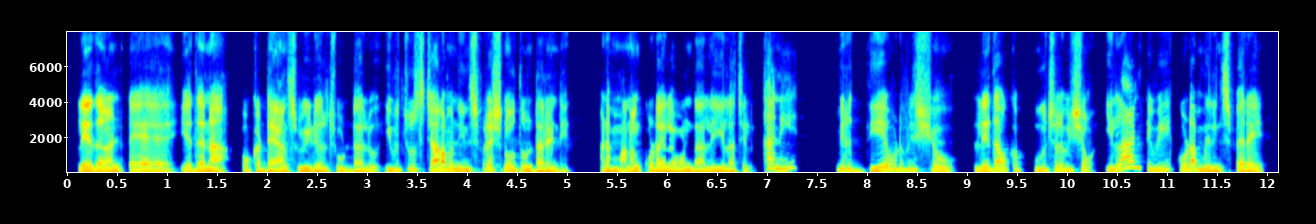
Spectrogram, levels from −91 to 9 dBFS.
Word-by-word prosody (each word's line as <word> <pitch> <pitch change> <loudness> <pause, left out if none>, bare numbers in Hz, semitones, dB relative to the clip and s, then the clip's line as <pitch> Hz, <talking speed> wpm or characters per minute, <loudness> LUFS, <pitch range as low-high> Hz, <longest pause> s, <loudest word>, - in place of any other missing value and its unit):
లేదా 180 +2 +8
అంటే, 165 +3 -2 0.5
ఏదైనా 175 0 +4 0.3
ఒక 135 - -5
డ్యాన్స్ 155 +2 +3
వీడియోలు 150 -3 +1
చూడ్డాలు, 130 -2 -2 0.2
ఇవి 200 +2 -1
చూసి 245 -2 -2
చాలా 185 +3 +7
మంది 215 -1 0
ఇన్‌స్పిరేషన్ 205 +3 +1
అవుతూ 180 -1 -2
ఉంటారండి. 125 -10 0 0.3
అంటే, 170 +3 +1
మనం 135 +8 +2
కూడా 175 0 +2
ఇలా 160 - +1
ఉండాలి. 135 +1 0
ఇలా 125 -1 0
చెలో 125 -5 -10
కానీ, 270 -2 0 0.5
మీరు 245 -1 0 0.2
దేవుడి 230 +5 0
విషయం 205 -1 -1 0.4
లేదా 185 +5 +3
ఒక 180 -1 -8 0.2
పూజల 200 +3 -2
విషయం 185 -1 +2 0.2
ఇలాంటివి 245 - 0 0.2
కూడా 230 +1 +2
మీరు 175 -6 +1
ఇన్‍స్పైర్ 180 +5 0
అయ్యి 160 - -5
180 Hz, 170 wpm, -24 LUFS, 145-210 Hz, 0.5 s, లేదా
